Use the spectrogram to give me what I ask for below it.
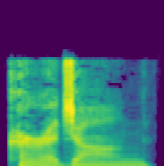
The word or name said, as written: currajong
